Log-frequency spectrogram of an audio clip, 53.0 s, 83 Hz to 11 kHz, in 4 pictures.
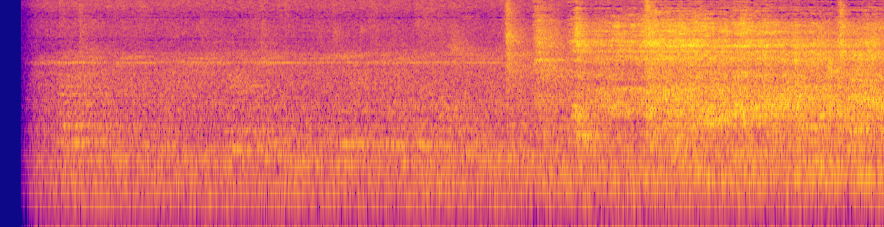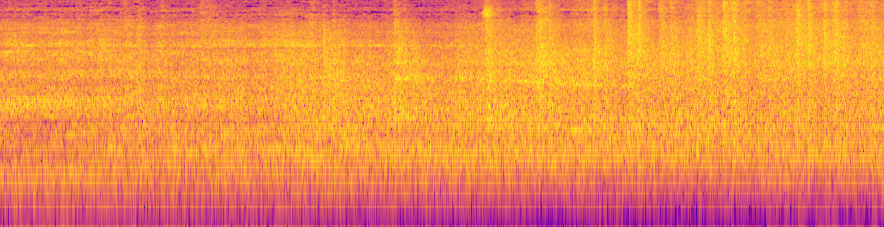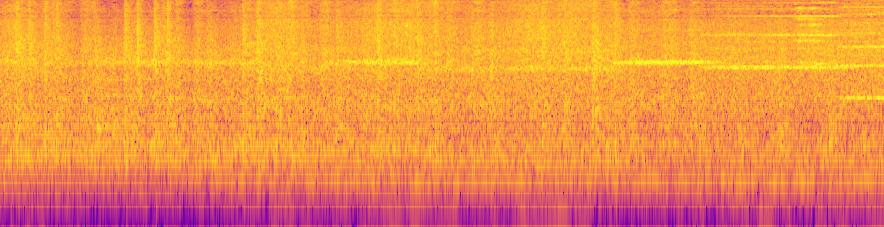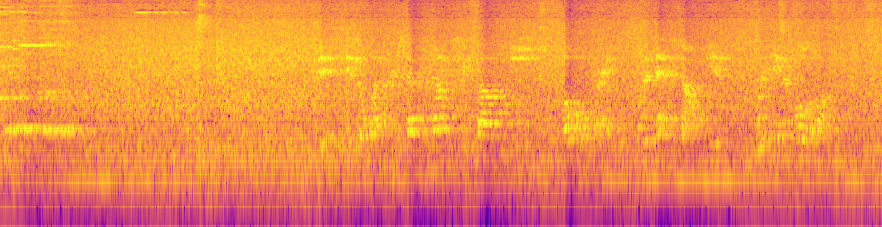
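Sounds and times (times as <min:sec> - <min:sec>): subway train rumbling: 0:00.3 - 0:53.0
high wheel squeals: 0:35.8 - 0:41.0.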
